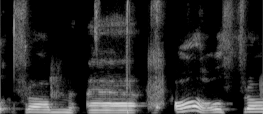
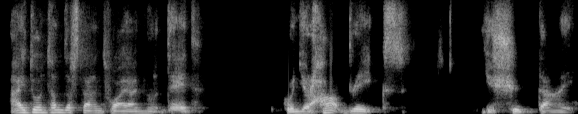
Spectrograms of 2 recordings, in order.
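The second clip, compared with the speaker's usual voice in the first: mock-gloomy recital; 7 semitones lower than usual. Quizmaster reading the ironically jolly quote, low and mournful. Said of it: "the, the jolly one".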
